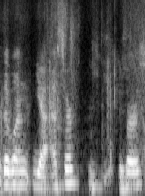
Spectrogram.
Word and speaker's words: ESSER: Esther? The one, yeah, Esser. Is it- first. How do you pronounce it?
